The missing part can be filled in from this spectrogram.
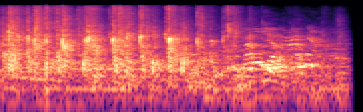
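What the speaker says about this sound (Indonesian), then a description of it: "Oke, tepuk tangan semuanya." Children in a classroom applauding, a brisk burst of many claps mixed with young voices chattering, which stops abruptly.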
